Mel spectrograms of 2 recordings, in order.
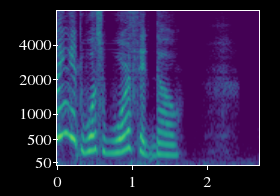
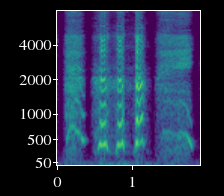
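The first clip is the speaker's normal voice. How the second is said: giggle; 11 semitones higher than usual. Real, not acted. Happy laugh at reunion.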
